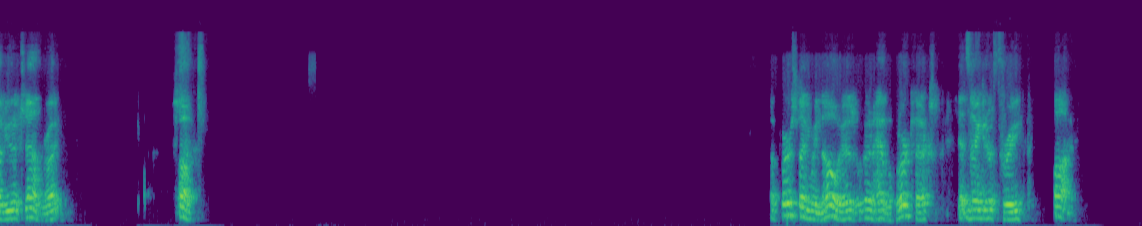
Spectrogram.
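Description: An elderly man speaks calmly in a lecturing tone, close by.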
